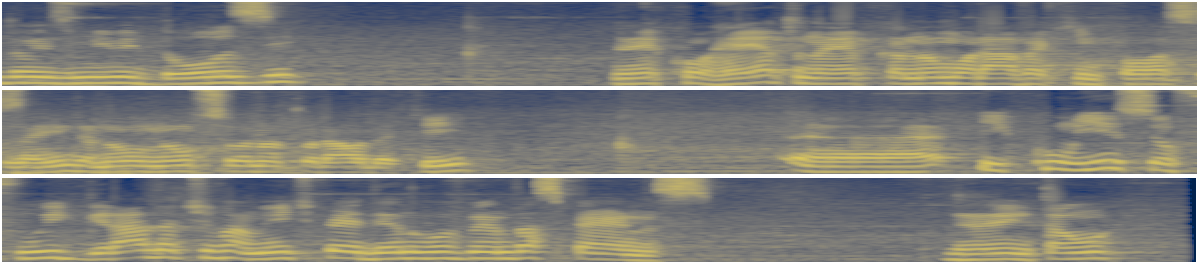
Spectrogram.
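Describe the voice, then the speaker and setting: Fairly even intonation and very even loudness over noticeable background noise. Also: man. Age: 40s. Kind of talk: podcast interview. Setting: café.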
